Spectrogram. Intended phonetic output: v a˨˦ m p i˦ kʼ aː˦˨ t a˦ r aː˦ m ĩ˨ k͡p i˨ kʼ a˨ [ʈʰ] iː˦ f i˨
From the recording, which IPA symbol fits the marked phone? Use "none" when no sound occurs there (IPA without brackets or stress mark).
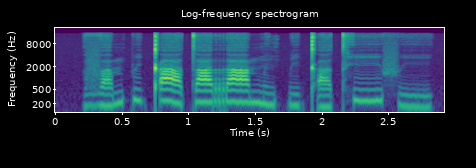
tʰ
